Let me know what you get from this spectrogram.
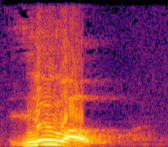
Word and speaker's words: luo: But the word washed in the past tense is the Greek word luo. Luo. That's the way you pronounce it.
